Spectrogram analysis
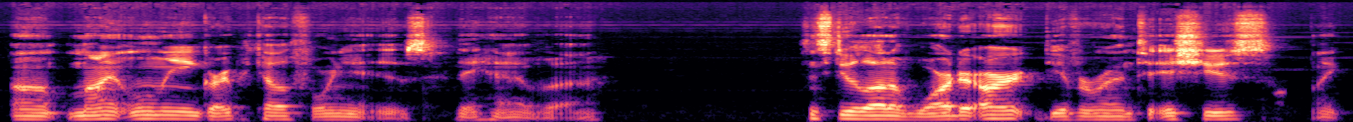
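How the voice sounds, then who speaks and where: A man's voice: fairly low pitch, fairly quick, fairly bright tone. A man hosting a podcast, asking curious, easygoing questions and reacting with surprise. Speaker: podcast host. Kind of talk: casual interview chat.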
